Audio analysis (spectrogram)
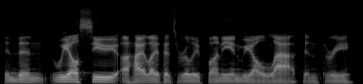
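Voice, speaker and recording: Bright, low-voiced young man hosting. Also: fairly quick, clear, resonant tone, no echo, studio quality. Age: 20s. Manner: jokey, informal. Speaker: host of a live-stream reading show. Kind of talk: casual live-stream hosting.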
